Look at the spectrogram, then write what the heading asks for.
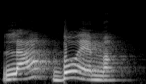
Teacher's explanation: esse E parece que nem existe quando você usa essa palavra numa frase na vida real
